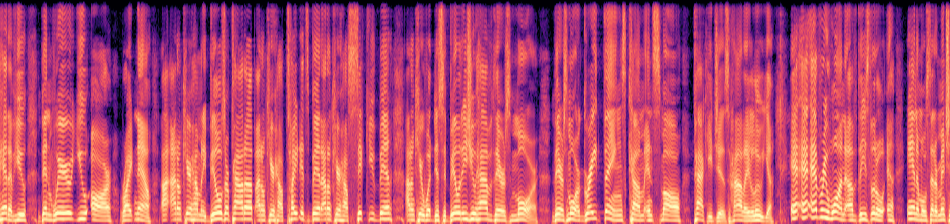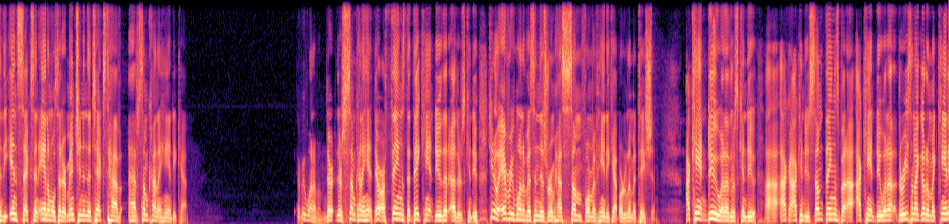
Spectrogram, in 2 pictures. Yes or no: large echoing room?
yes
